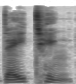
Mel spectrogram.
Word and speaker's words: dating: 好， dating 这个字要特别注意的是 t，只要 ing 这个 t 要变成 d 的声音，所以不会念成 dating，这样子念很拗口，要念成 d 的声音 dating because you're dating an actual insane person.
